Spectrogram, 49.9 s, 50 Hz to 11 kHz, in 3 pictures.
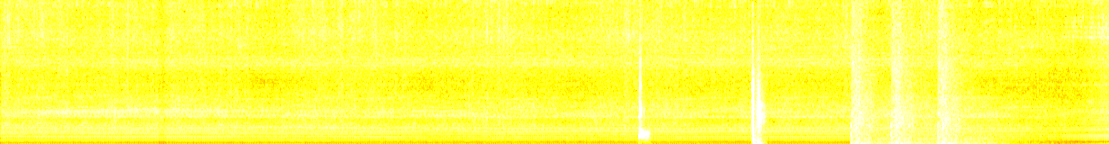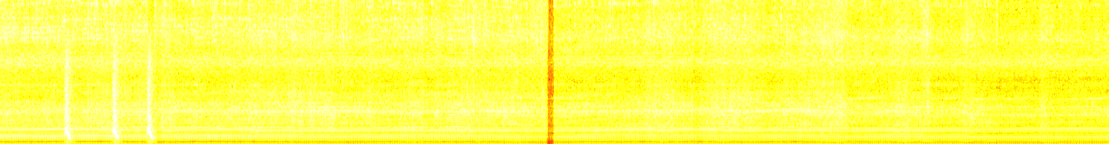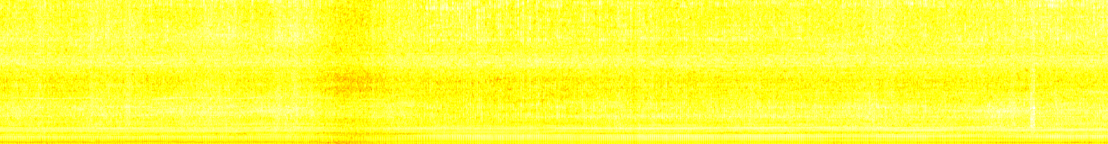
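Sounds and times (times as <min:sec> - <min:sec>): brush cutter engine running: 0:00.0 - 0:49.9
sharp clicks: 0:09.6 - 0:09.8, 0:17.6 - 0:19.1.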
